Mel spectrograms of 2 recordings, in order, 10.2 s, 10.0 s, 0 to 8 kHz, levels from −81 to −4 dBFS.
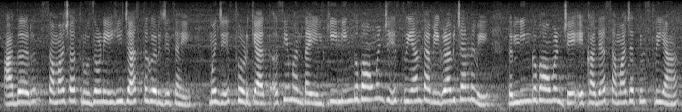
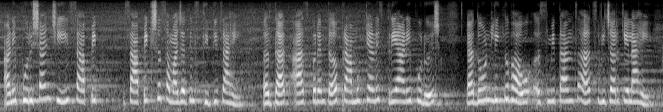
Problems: background sounds at intervals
